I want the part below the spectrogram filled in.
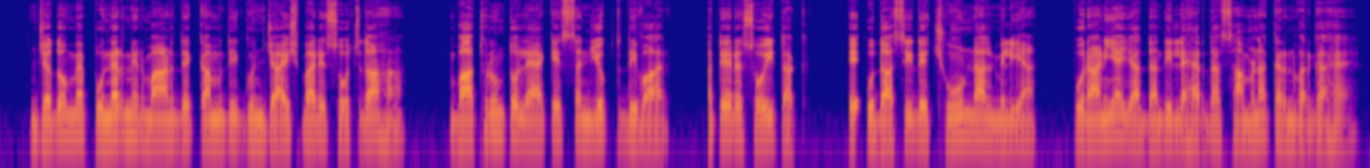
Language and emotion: Punjabi, sad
